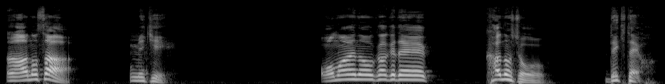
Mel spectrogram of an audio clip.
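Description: A man's voice: high voice, huge pitch swings, slow pace, fairly bright tone, exaggerated voice. A man playing a hapless, dim but good-natured teenage boy in a radio drama, with music behind. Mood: happy, grateful. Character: teenage boy, cheerful hapless dimwit unlucky in love. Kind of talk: amateur radio drama acting.

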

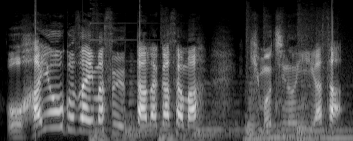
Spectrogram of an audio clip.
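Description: A man's voice: very high-pitched, big pitch swings, moderate pace. Unctuous, swooping, uncanny salesman of favors. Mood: gleefully polite. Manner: exaggeratedly polite, theatrical honorific speech. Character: unctuous, uncanny male life contractor offering sinister favors. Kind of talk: Japanese radio drama acting. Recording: music behind the voice.

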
